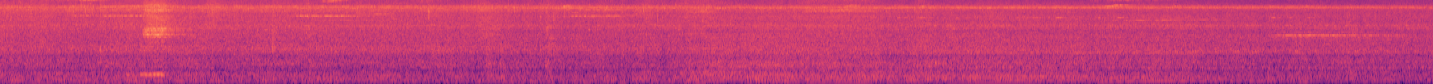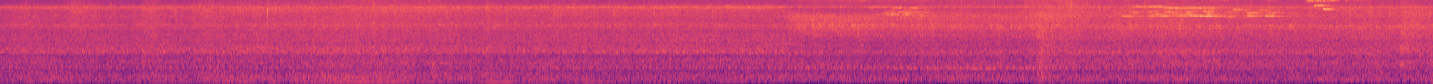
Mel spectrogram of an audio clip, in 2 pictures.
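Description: Diesel engines of a KSRTC bus and then a tipper truck running at low speed as they crawl around a tight hairpin bend, a steady low rumble. Short louder bursts of hiss come near the end.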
